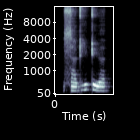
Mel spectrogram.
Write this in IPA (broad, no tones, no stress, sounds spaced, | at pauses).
s a ɖʱ i ʈ ɨ ɐ̯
